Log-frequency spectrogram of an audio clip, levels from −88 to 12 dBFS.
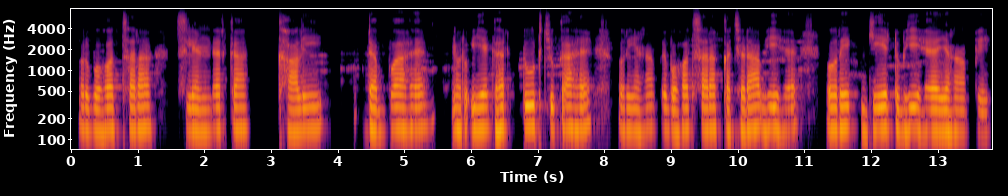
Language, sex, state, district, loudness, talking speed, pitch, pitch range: Hindi, male, Jharkhand, Jamtara, -18 LUFS, 120 wpm, 145 Hz, 140-150 Hz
